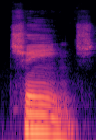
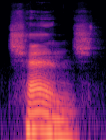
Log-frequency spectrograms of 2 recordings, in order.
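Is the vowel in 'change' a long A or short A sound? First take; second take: long A; short A. First: The vowel is a long A, as in 'cake'. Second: The vowel is a short A, as in 'cat'. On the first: The speaker calls it right. "Maybe I should try the long A sound. that's the way you say it" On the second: The speaker calls it wrong. "But that ah, that doesn't sound right"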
